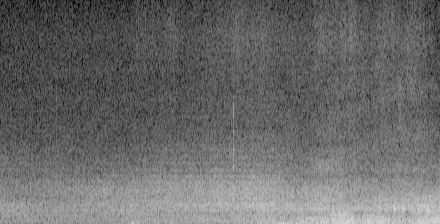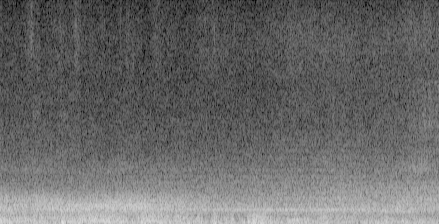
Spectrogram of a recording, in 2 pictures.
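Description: A vehicle passing on the highway: tyre and engine noise that swells over the first few seconds, holds loudest through the middle with a low rumble and a faint steady whine, then begins to fade near the end.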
